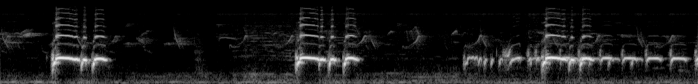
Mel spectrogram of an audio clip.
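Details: Vigorous song of a local zebra dove used as a lure for lazy birds: three bursts of loud, rich ringing coos spaced a couple of seconds apart, the last running into a fast series of soft staccato notes.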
